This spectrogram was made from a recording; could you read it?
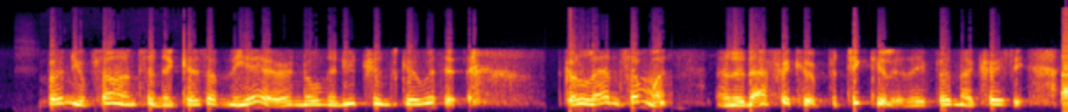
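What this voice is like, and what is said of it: Zimbabwean accent. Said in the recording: “I'm Zimbabwean, as you probably got from my accent.”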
